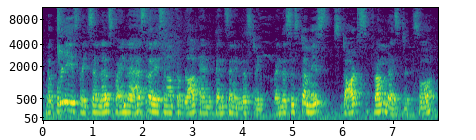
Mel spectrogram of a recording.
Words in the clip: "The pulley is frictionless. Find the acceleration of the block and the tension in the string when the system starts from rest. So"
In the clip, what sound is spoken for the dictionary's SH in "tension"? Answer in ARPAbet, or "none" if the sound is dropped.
S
